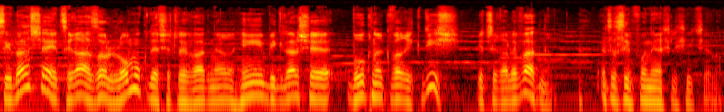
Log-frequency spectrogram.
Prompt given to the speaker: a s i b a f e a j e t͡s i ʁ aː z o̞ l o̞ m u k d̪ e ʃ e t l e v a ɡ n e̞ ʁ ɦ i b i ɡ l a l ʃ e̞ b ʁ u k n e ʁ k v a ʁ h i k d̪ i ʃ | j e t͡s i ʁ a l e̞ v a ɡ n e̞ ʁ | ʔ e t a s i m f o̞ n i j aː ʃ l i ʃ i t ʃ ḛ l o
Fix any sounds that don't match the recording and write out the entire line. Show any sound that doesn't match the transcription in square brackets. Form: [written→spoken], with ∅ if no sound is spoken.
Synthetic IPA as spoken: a s i b a [f→ʃ] e a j e t͡s i ʁ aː z o̞ l o̞ m u k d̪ e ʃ e t l e v a ɡ n e̞ ʁ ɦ i b i ɡ l a l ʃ e̞ b ʁ u k n e ʁ k v a ʁ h i k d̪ i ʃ | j e t͡s i ʁ a l e̞ v a ɡ n e̞ ʁ | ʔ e t a s i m f o̞ n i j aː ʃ l i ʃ i t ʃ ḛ l o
